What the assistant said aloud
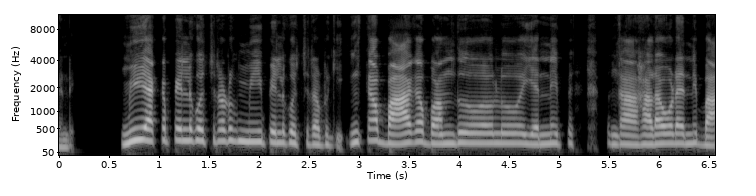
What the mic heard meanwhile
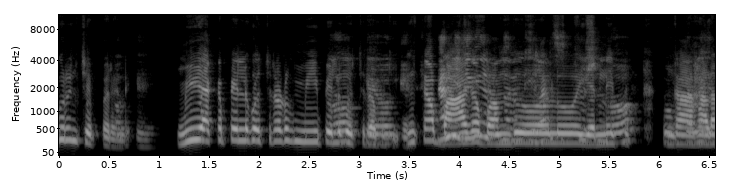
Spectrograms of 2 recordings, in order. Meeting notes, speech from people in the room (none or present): present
